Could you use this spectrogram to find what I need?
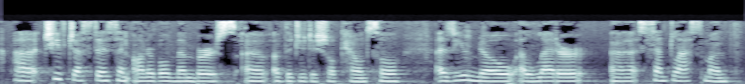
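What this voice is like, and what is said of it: Slightly odd, unwell-sounding voice. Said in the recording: “I'm trying to get over something right now, so my voice is a little odd.”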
